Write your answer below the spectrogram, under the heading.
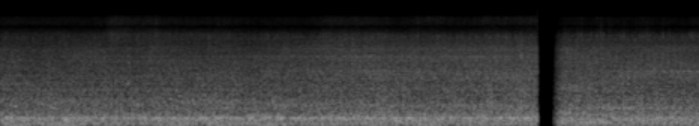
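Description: Steady low engine drone with wind rumble from a car ferry under way. About four and a half seconds in, the sound cuts out for an instant, and a lower steady drone carries on.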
